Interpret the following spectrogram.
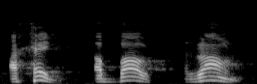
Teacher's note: the first ah is schwa sound is a weaker sound the next part is stressed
